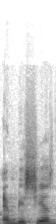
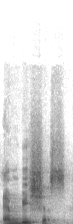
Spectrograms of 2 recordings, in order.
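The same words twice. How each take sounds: First: Ambitious with an i sounded, 'am-bi-shi-us'; wrong pronunciation. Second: Ambitious in three beats, 'am-BI-shus'; correct pronunciation. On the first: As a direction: stretch ambitious into four beats, 'shee-us'. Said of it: "this is not ambitious". (ambitious का गलत उच्चारण, 'एम्बिशियस') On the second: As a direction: slowly end ambitious on 'shus', no i. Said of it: "this is ambitious". (ambitious का सही उच्चारण, 'एम्बिशस') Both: Shown as a demonstration.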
